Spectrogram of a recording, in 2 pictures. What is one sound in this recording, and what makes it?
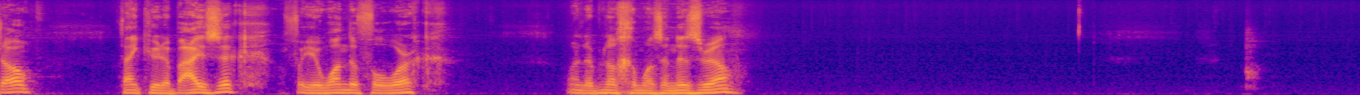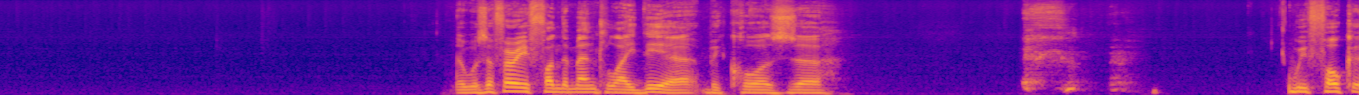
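A middle-aged man speaks calmly and with emphasis into a close microphone, pausing often.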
